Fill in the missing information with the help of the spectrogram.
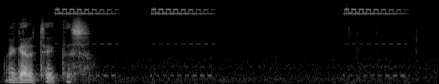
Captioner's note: phone ringing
